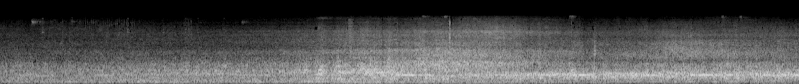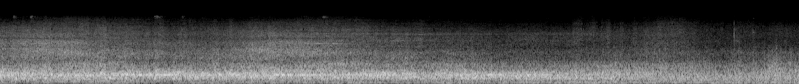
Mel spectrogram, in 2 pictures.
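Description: A MÁV passenger train passing close alongside on a steel truss railway bridge: the rumble of wheels on rails with a steady hum. It swells about three seconds in and fades near the end.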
